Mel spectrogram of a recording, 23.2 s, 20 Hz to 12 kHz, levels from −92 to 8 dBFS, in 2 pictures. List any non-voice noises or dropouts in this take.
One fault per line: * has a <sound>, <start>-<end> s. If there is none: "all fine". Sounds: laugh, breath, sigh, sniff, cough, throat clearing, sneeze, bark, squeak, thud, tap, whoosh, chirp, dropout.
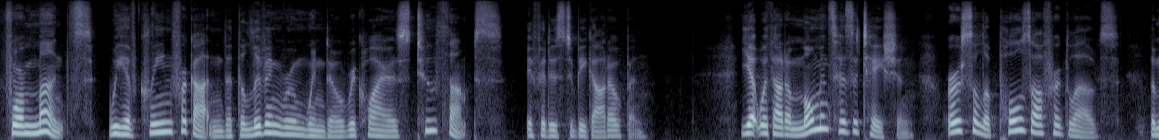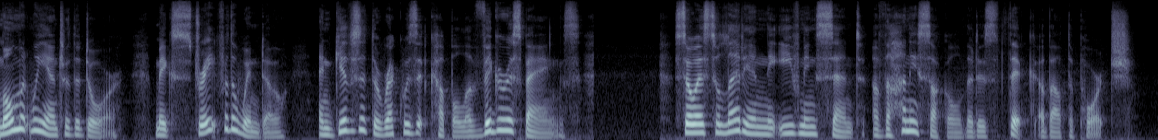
all fine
